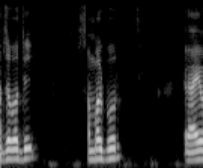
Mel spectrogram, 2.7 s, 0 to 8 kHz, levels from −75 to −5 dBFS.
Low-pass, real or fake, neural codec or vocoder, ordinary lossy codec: 7.2 kHz; fake; codec, 16 kHz, 2 kbps, FunCodec, trained on Chinese and English, 25 frames a second; none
